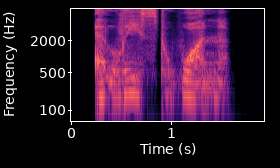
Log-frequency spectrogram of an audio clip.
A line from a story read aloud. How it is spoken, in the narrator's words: The Princess in Blankets narrowed her eyes and whispered into the breeze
